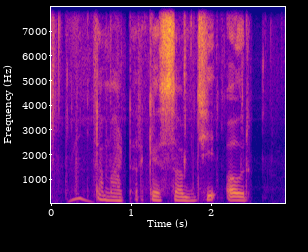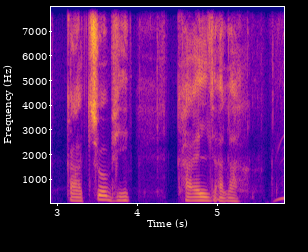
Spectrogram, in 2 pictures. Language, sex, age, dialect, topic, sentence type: Bhojpuri, male, <18, Northern, agriculture, statement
